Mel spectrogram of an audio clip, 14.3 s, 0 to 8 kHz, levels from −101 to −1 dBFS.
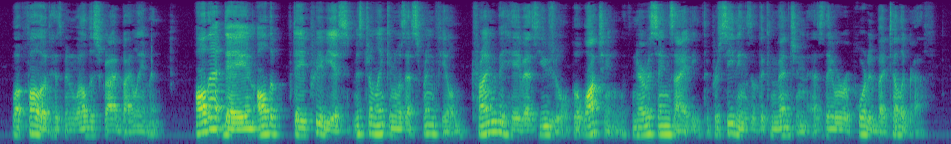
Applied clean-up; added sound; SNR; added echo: none; none; none; none.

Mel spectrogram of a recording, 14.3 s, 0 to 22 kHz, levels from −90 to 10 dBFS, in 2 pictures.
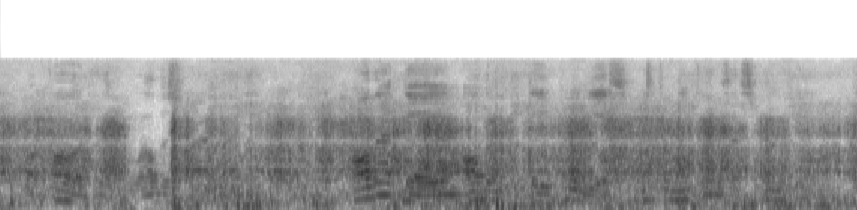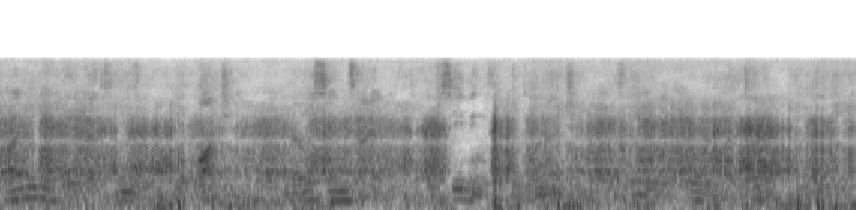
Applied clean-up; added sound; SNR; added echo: none; Writing; -4 dB; none.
